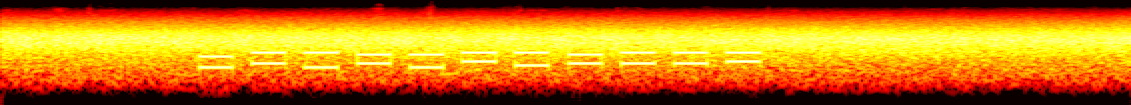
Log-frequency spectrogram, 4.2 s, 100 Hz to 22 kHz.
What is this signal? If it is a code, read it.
DTMF, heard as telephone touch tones, dialled by machine, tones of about 130 ms, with radio hiss, a squelch burst at the end and speech in Goan Konkani. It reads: 19382#6899#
